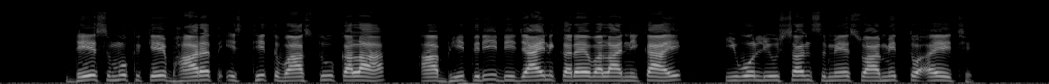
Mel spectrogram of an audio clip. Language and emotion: Maithili, neutral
